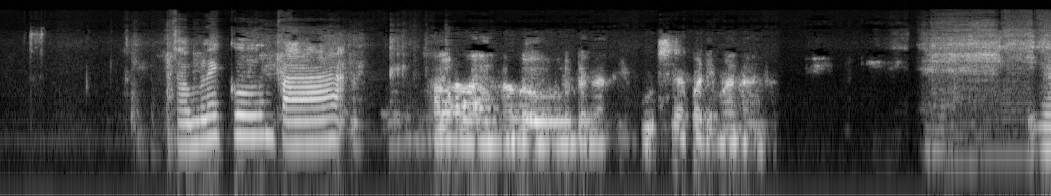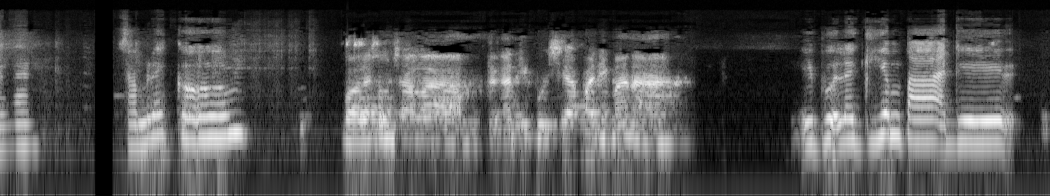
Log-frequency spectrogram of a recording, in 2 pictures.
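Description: An elderly woman speaks with animation over an online call.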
